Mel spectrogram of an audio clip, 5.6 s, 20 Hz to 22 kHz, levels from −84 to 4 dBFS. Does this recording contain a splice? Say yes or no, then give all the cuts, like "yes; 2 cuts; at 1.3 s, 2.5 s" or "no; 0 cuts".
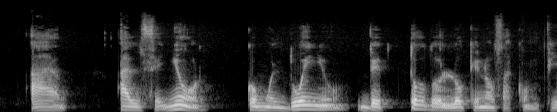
no; 0 cuts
